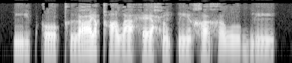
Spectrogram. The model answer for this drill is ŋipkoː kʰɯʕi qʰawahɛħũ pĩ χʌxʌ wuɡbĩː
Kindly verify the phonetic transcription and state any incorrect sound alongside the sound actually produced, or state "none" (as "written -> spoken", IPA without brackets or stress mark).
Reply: none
